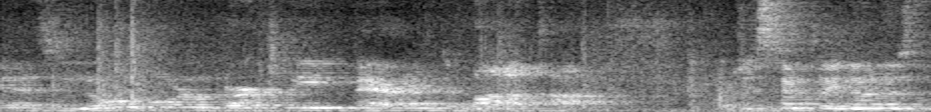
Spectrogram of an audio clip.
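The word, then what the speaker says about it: Botetourt: in Williamsburg, which looks like it should be pronounced Botitort, but it's Batatai.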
